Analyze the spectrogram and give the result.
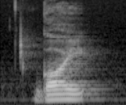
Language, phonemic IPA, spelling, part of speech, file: Dutch, /ɣɔj/, goj, noun, Nl-goj.ogg
- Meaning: a goy, gentile in the Jewish sense of ethnic non-Jew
